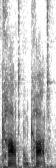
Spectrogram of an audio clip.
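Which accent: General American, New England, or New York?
General American. Both words rhyme, with an unrounded vowel.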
